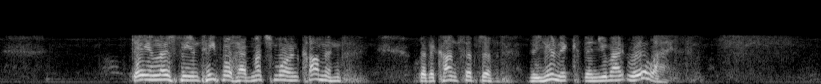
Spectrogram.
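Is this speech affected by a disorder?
No.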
